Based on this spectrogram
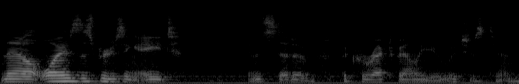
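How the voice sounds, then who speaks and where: A man talks at a moderate pace with big swings in loudness, long and frequent pauses, and audible room echo. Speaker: programming live streamer. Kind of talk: live coding stream. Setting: live stream.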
